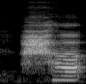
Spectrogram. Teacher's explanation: حلق کے درمیانے حصے سے ہا ادا ہوتا ہے. حلق کا یہ وہ درمیانے حصہ ہے جہاں پہ یہ چھوٹی سی ہڈی سی بنی ہوتی ہے شارق کے قریب.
